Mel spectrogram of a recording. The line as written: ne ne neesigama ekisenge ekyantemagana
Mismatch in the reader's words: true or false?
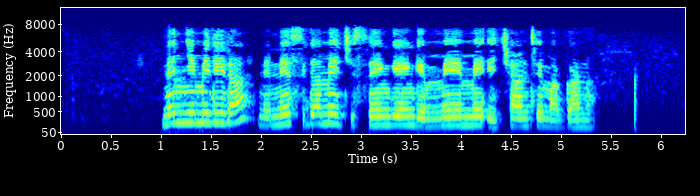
true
